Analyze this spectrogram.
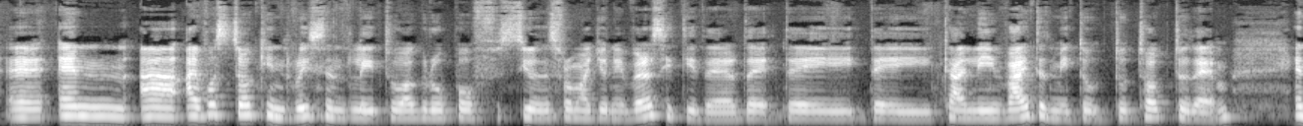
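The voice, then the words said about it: Mexican accent in English. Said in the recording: “I come originally from Mexico. You'll hear the accent, I'm sure.”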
